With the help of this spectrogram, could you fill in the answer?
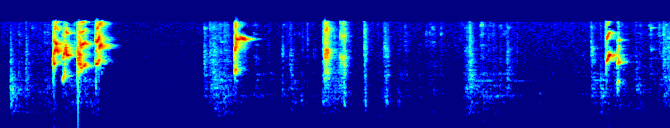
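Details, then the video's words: Five rosy-faced lovebirds in a cage by a window, winter: a quick triple chirp with a sharp click, a whistled call, soft scratching and ticking noises, then another harsh chirp. "冬とか関係なく良く鳴く子【Lovebird Chirping Sounds"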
